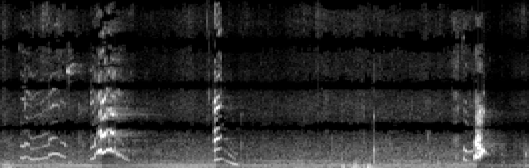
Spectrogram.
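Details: Playing in a backyard with a Dalmatian and an American bulldog, a group of dogs including a Chihuahua gives wavering high whines, a quick rising yip, and a final sharp yelp, with a faint voice and a steady hum beneath.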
